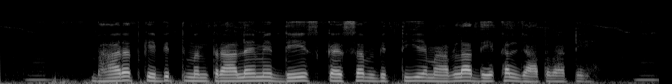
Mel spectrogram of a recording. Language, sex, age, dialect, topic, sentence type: Bhojpuri, male, 41-45, Northern, banking, statement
